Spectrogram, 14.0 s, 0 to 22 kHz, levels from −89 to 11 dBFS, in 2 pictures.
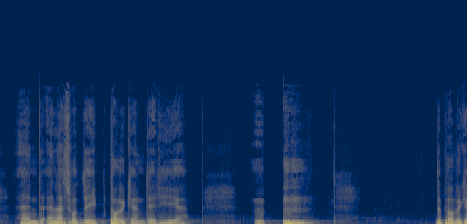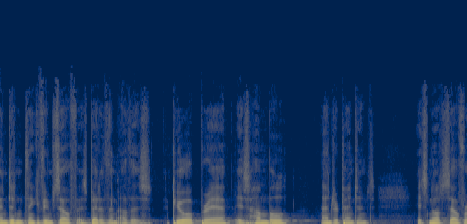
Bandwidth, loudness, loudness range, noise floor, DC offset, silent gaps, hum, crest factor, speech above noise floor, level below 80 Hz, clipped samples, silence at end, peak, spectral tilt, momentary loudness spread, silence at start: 12 kHz; -26 LUFS; 5 LU; -73 dBFS; under 0.1%; none; none; 22 dB; 48 dB; -54 dBFS; under 0.1%; 0 s; -4 dBFS; -8.5 dB/octave; 13 LU; 0.3 s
